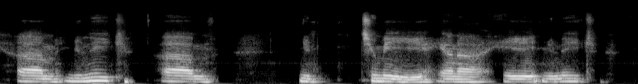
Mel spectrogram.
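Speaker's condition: Aphasia after stroke; 20 years post-stroke, not back to 100%, still does therapeutic activities

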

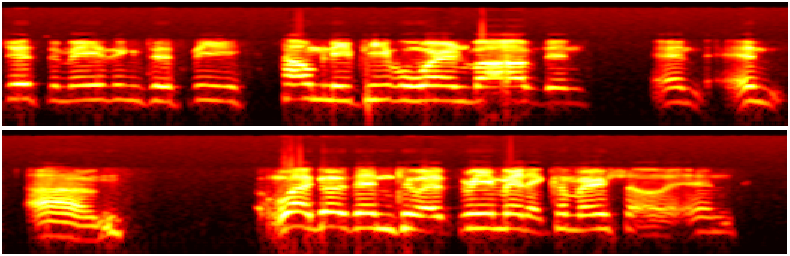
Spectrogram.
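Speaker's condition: Cerebral palsy; walks with walker

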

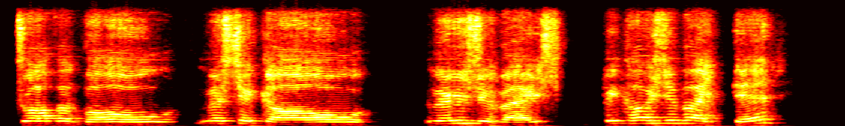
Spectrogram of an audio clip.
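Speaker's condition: Cerebral palsy; cerebral palsy from birth

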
